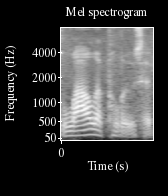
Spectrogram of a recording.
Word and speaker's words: Lollapalooza: Next year, we're going to have to go to Lollapalooza, so you know that it's pronounced Lollapalooza, Dr.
